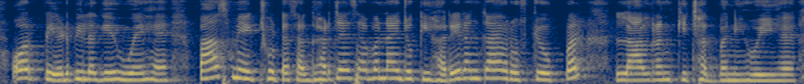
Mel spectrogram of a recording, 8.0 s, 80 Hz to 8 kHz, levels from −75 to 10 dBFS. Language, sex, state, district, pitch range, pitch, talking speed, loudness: Hindi, female, Uttar Pradesh, Lalitpur, 225-285 Hz, 245 Hz, 225 wpm, -13 LUFS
